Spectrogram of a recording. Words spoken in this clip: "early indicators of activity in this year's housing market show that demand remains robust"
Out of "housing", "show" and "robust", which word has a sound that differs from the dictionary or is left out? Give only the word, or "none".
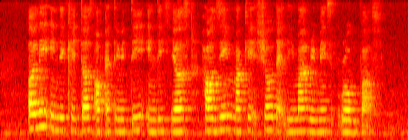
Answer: robust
